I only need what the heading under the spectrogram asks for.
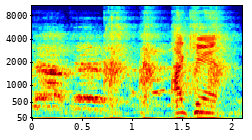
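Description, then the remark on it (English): A GTW wrestling crowd jeering and shouting at a wrestler during a match, a dense wash of many voices with louder swells of booing and yelling rising and falling over about two seconds. “I can't with this crowd right now.”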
